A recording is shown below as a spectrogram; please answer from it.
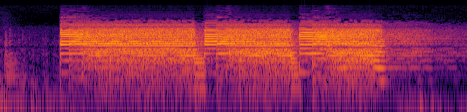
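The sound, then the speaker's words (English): A loud, effects-heavy electric guitar chord, played without the low and with finger and fingernail rather than a pick, rings out suddenly and sustains for about three seconds, with a couple of brief dips in the wash of distortion before it fades away. “love playing this chord here. Without the low, though.”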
